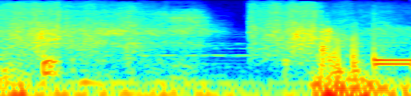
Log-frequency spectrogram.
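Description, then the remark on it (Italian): A thin, steady old-fashioned telephone tone hums faintly through a rough, noisy background as a man makes a brief call for help to his girlfriend, then a louder, clearer ring tone cuts in briefly at the very end. “Infatti fa in tempo a fare una breve chiamata in cerca di aiuto alla propria fidanzata, ignara di ciò che stava succedendo.”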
